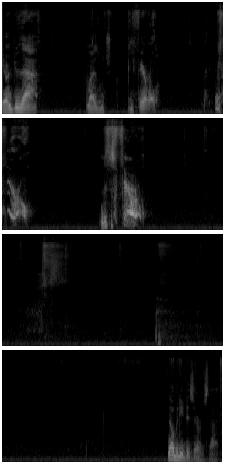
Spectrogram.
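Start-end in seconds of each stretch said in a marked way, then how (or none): 4.3-17.6 moved, emotional delivery with swooping voice. Speaker giving thoughts on a show, getting emotional. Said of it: "This is making me emotional".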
